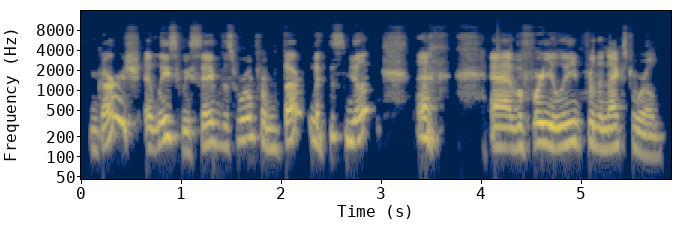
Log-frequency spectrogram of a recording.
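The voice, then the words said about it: Goofy impression. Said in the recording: “That Goofy impression will give me nightmares.”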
